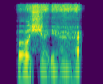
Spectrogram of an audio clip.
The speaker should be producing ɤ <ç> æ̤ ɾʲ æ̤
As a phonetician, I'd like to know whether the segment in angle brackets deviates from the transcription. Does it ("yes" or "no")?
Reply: no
